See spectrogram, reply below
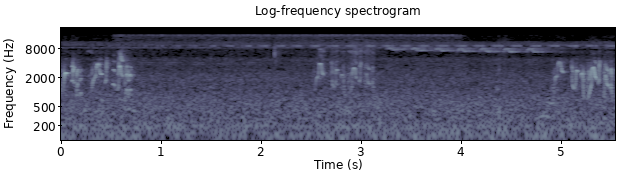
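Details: Stripe-throated bulbul kept as a decoy, calling at its original site where a new territory holder has settled. Three short bursts of high, scratchy chatter are separated by quiet pauses over steady background hiss.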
